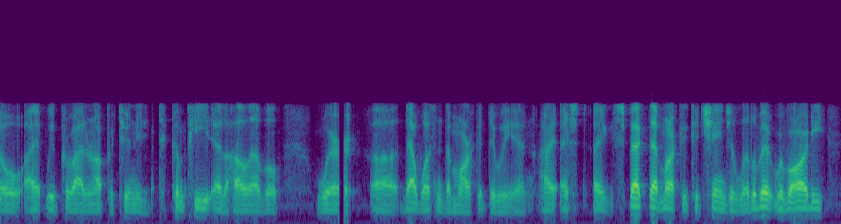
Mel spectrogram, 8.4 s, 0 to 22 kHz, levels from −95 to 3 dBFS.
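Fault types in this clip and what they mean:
Packet loss on an ADPCM call: about 60 ms of the 32 kbit/s G.726 stream, a few packets, drops to silence after "at a high level", then "uh that wasn't the" returns slightly distorted while the decoder resynchronises.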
